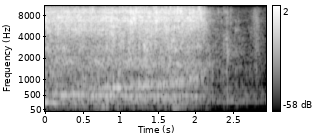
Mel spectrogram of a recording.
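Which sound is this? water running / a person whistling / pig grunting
water running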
